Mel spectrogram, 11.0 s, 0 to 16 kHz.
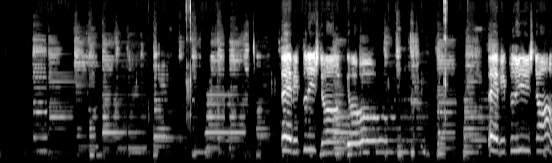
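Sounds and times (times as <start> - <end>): blues guitar plucked notes: 0.5 - 11.0.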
